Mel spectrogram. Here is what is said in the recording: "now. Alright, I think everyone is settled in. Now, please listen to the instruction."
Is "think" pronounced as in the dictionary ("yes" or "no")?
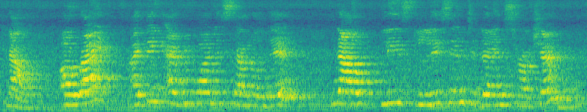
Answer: no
